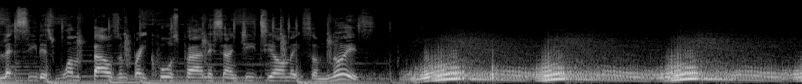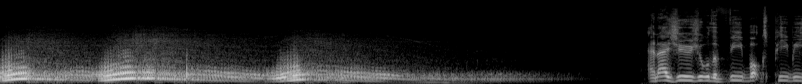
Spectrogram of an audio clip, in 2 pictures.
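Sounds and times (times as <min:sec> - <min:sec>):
car engine revving: 0:03.9 - 0:13.8.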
